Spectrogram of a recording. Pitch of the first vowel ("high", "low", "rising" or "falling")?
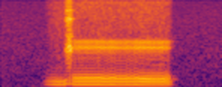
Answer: low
